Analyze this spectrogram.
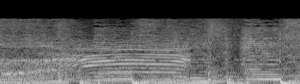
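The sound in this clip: Cow mooing, two drawn-out lowing calls with rich harmonic tone, the first longer than the second, over a steady dense background noise.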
